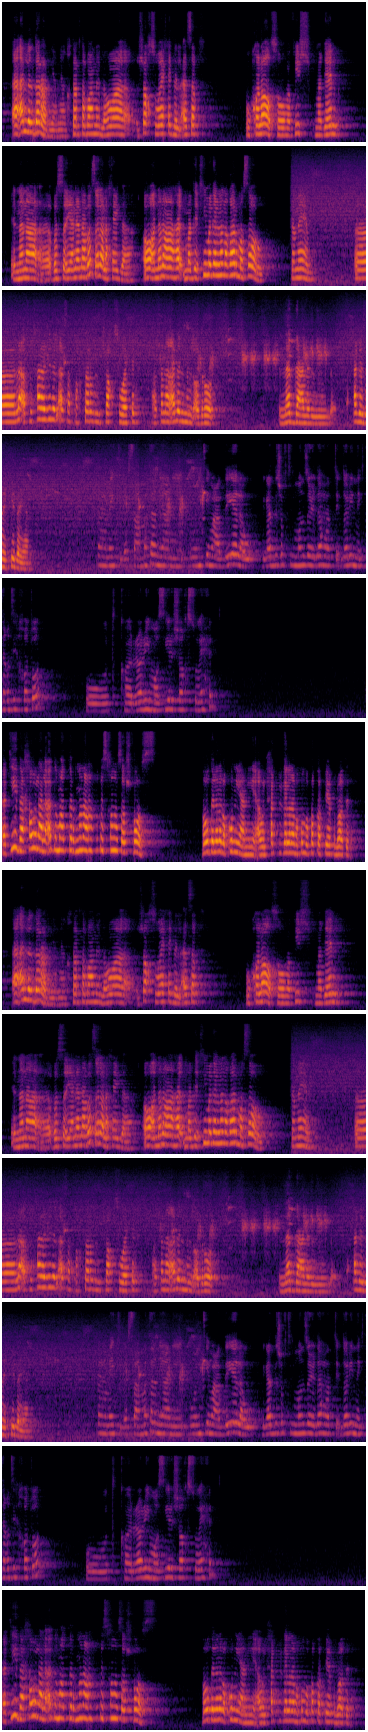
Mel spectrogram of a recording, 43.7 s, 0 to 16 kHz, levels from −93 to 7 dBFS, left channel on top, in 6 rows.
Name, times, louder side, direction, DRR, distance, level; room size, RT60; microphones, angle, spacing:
voice 1, 0.2-3.9 4.9-6.7 7.5-12.5 13.1-13.5 14.3-17.3 17.6-18.8 20.1-21.2 21.6-22.4 36.4-39.2 40.4-43.4, left 6 dB, 80° left, 6 dB, 0.3 m, -24 dB
sound 1, 13.0-25.9, left 5 dB, 20° left, 0.5 m, -47 dB
voice 2, 23.8-29.9 30.8-31.3 31.6-33.4, equal, 10° right, 3 dB, 0.9 m, -41 dB
22.0 x 7.7 x 3.8 m, 1.1 s
head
